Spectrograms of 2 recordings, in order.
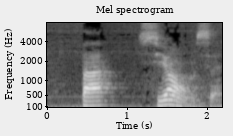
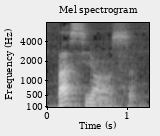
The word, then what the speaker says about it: patience: patience patience. لدينا هنا تي ينطق بالسين. patience. لا نقول patience.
